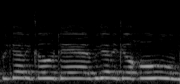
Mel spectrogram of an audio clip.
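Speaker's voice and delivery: put-on high voice of a frightened boy; scared child. Frightened son begging his dad to go home, high. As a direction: plead like a scared kid.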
